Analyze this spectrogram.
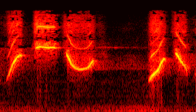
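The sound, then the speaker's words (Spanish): Whistled speech of the Canary Islands, the silbo gomero language, carries as a series of about six shrill whistles with gliding pitch contours, arranged in two groups separated by a short pause and with no talking. “El silbo gomero es un lenguaje silbado practicado por algunos habitantes de Canarias para comunicarse a través de sus barrancos.”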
